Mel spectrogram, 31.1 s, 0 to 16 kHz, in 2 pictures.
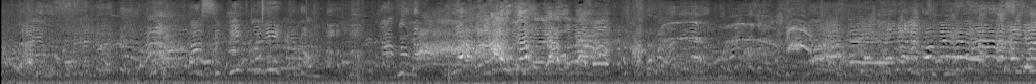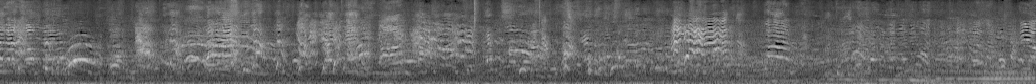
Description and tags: Children playing in a playground in Rome. I used Tascam DR05.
